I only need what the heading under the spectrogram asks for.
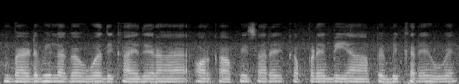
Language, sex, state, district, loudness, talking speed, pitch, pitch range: Hindi, male, Chhattisgarh, Raipur, -16 LUFS, 220 wpm, 135 Hz, 130-135 Hz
